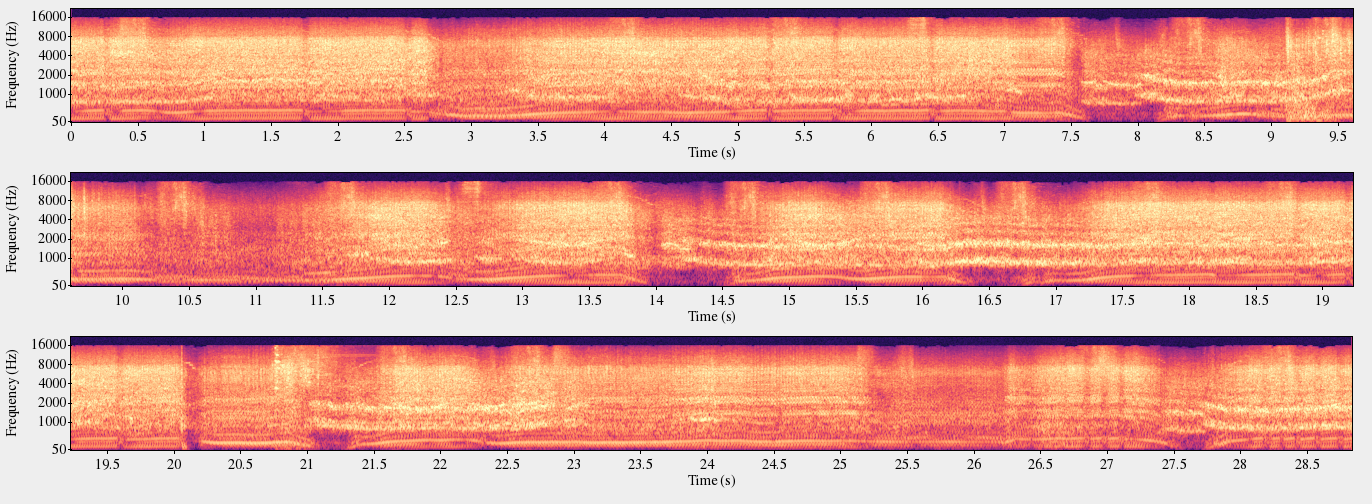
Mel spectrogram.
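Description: A car engine roars loudly, revving up and down as gears change.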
